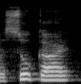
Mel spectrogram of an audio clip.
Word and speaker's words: azúcar: So azúcar ends in a consonant, therefore the strong syllable is the second to last, but because it does not end in N, S, or vowel, then you must mark an accent.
